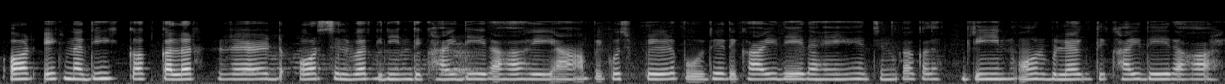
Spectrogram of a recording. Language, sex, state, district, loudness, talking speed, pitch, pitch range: Hindi, female, Bihar, Samastipur, -19 LUFS, 145 wpm, 245 Hz, 240-250 Hz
